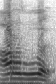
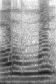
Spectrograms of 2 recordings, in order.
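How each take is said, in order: The two takes are said the same way.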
